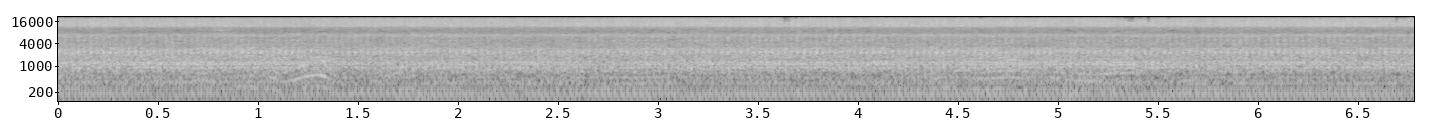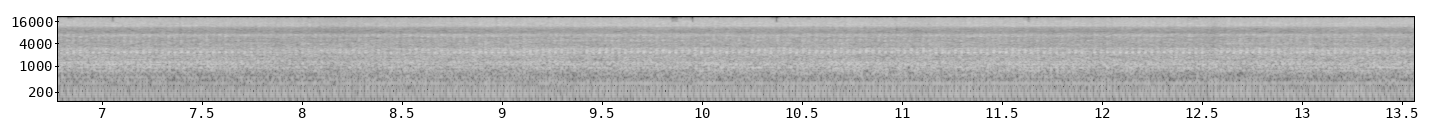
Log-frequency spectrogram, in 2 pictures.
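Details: Used Stanley 8000 W all-weather generator, sat four years, running after a starting-fluid start, choke off; steady, unbroken drone with no misses, surges or knocks, holding speed, normal running.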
